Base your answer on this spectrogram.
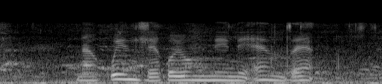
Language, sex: Xhosa, female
